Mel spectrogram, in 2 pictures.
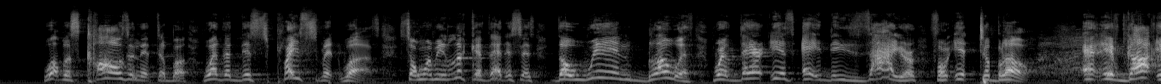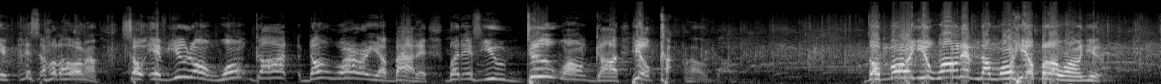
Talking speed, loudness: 180 wpm, -18 LUFS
